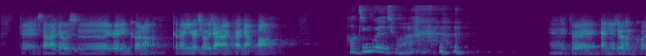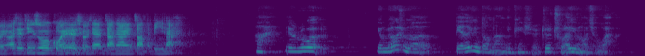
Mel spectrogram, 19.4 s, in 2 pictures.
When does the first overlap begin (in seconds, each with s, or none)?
none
